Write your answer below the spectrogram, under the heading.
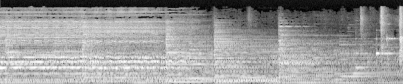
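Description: Piano playing the closing chords of a song, each chord held for about a second before the next.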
